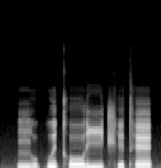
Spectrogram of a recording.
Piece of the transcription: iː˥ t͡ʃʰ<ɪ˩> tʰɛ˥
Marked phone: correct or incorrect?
correct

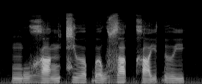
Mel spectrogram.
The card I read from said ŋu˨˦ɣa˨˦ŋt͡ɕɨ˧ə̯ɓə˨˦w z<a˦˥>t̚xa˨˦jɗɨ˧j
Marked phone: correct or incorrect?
correct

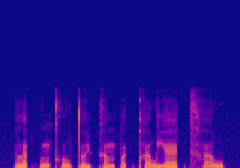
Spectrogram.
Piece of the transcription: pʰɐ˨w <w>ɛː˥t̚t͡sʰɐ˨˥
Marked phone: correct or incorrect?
incorrect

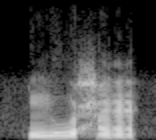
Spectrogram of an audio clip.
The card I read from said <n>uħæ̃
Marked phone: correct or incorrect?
correct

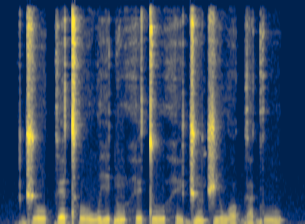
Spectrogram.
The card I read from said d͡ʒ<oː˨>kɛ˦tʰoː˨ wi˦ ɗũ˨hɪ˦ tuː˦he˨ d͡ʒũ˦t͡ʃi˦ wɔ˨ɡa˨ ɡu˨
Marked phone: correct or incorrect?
correct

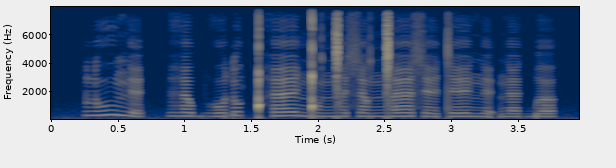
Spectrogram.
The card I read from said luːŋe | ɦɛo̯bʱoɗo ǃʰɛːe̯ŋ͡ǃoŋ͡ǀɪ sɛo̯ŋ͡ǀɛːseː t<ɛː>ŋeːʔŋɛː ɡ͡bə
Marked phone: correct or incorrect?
incorrect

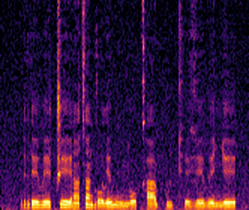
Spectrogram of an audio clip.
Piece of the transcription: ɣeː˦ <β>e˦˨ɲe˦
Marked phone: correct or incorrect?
correct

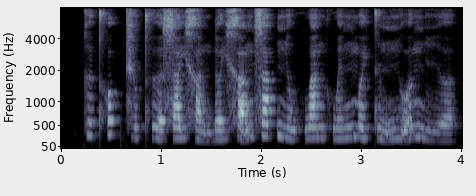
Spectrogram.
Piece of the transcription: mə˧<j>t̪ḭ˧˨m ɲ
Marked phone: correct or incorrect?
correct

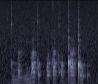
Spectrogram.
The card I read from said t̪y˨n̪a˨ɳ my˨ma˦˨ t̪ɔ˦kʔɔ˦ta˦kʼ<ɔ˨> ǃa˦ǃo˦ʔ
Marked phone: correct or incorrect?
correct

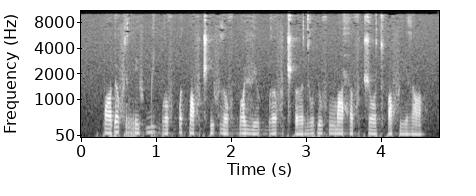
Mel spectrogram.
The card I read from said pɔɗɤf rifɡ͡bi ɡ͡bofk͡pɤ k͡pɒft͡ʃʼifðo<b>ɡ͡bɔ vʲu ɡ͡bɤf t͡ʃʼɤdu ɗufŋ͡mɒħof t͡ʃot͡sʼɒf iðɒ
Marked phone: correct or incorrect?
incorrect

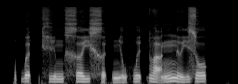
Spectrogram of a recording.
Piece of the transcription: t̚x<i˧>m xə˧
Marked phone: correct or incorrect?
correct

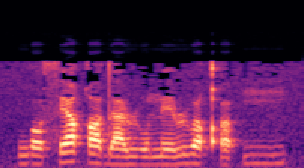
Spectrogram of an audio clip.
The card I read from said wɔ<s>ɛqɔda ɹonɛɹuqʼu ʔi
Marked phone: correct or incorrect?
correct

